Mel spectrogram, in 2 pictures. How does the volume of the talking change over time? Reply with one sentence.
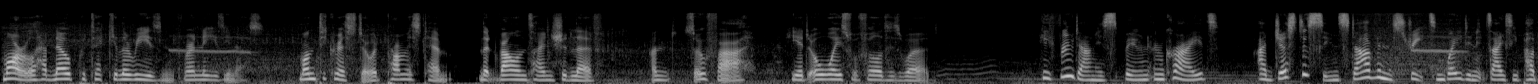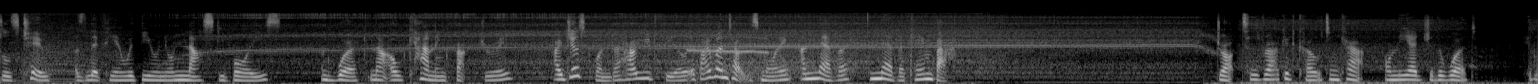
The loudness of the talking stays about the same.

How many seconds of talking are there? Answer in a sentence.
You can hear the talking for 27 seconds altogether.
